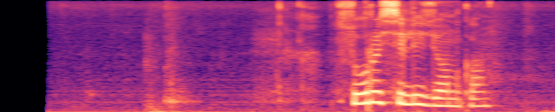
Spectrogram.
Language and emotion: Russian, neutral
